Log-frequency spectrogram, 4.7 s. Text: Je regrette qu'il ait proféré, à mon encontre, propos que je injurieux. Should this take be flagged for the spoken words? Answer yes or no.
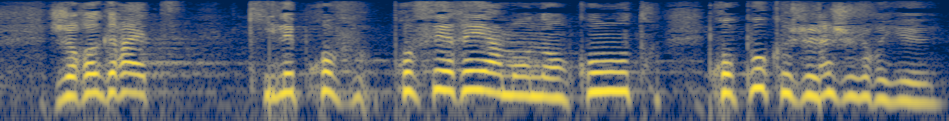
no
